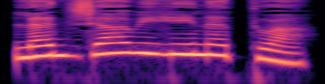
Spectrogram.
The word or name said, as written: ಲಜ್ಜಾವಿಹೀನತ್ವ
